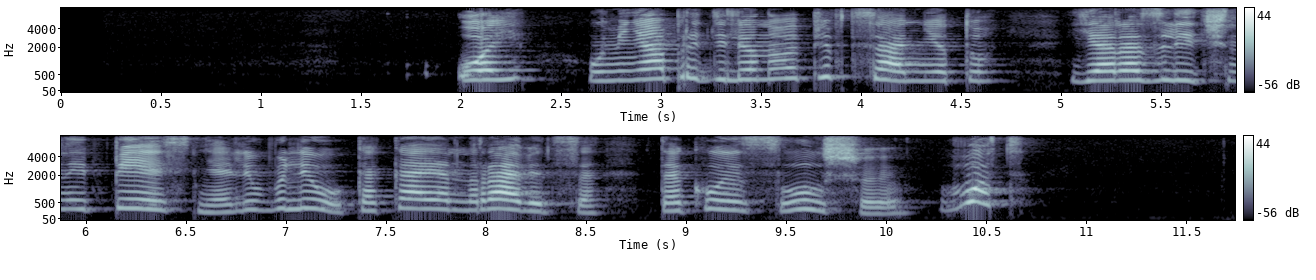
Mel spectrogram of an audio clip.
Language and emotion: Russian, positive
